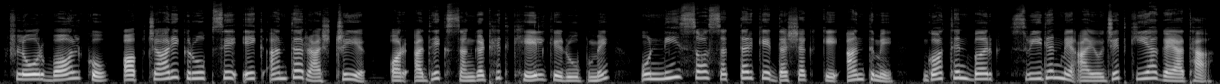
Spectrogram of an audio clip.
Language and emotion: Hindi, neutral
